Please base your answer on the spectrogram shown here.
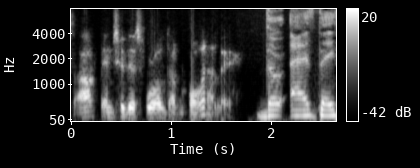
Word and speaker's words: órale: And that set us off into this world of órale.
